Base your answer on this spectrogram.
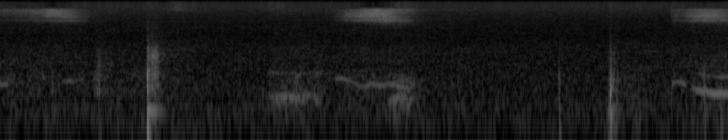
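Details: Pet cat named Noodle, asleep, making odd sleep sounds: faint, wavering, squeaky whistled tones that rise and fall over a few seconds, with a few sharp clicks in a quiet indoor room.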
